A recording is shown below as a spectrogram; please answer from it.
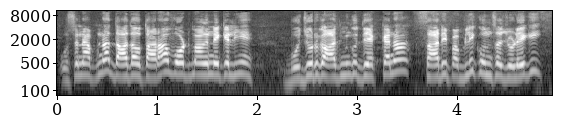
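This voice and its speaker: A man's voice: very high voice, brisk, a bit bright. A man playing a plain-spoken, reproachful sidekick to a village candidate in a Hindi comedy sketch. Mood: matter-of-fact.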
